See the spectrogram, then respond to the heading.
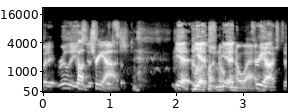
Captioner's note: chuckles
